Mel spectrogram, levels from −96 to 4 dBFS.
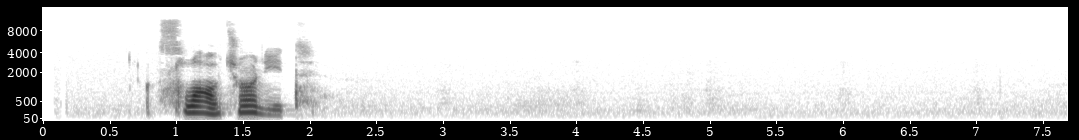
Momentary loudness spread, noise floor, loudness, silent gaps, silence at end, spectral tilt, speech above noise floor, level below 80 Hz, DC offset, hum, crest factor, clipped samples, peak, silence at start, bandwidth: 19 LU; -79 dBFS; -22 LUFS; none; 5.9 s; -8.5 dB/octave; 56 dB; -84 dBFS; under 0.1%; none; 26 dB; under 0.1%; -4 dBFS; 1 s; 10 kHz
